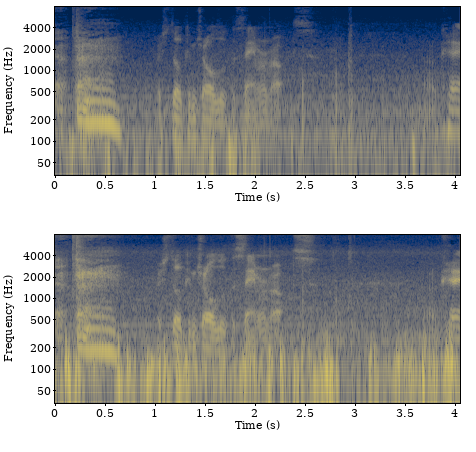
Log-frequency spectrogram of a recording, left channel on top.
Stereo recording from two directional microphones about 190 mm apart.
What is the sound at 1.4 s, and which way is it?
Speech, 5° left (ahead or behind).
